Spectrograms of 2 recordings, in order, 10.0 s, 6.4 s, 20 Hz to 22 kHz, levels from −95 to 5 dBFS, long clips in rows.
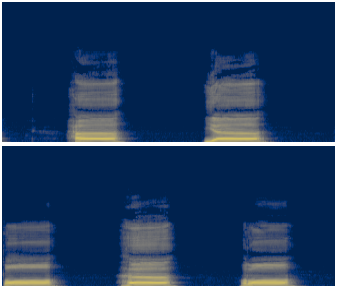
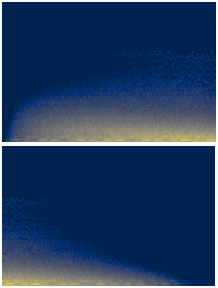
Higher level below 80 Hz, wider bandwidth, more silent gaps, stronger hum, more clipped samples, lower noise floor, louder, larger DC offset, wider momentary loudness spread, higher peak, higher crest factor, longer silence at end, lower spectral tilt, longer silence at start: second, -74 dBFS vs -46 dBFS; first, 10 kHz vs 5.2 kHz; neither; neither; neither; first, -86 dBFS vs -68 dBFS; about the same, -16 LUFS vs -18 LUFS; neither; second, 14 LU vs 20 LU; second, -4 dBFS vs 0 dBFS; about the same, 14 dB vs 16 dB; first, 0.65 s vs 0.25 s; second, -5 dB/octave vs -9 dB/octave; first, 1.05 s vs 0 s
